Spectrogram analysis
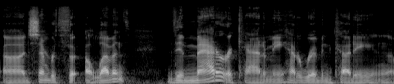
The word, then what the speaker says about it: Mater: The Matter, and I know that you'll see it as M-A-T-E-R, which most people would pronounce as Mater. But a lady in Florida who got this thing started, her family name is Matter, and she spells it that way, so they're sticking with the pronunciation.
